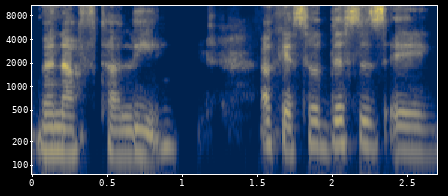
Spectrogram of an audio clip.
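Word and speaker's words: נַפְתָּלִי: So the accent is on Naphtali, the last syllable, Naphtali.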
